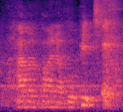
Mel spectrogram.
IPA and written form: ˌhæm ən ˌpaɪnæpl̩ ˈpiːtsə (ham and pineapple pizza)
